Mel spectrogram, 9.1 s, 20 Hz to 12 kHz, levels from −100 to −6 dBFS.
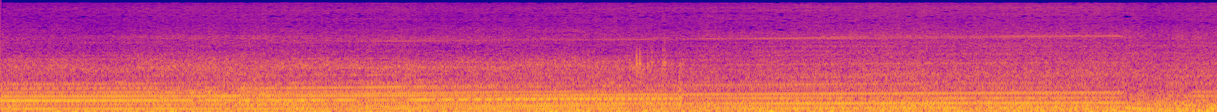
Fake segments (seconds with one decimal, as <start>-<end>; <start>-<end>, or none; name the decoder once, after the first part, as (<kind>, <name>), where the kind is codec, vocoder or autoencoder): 1.2-2.0 (codec, SNAC)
